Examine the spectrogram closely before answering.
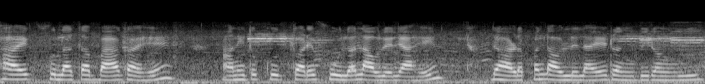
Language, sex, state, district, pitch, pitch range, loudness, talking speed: Marathi, female, Maharashtra, Mumbai Suburban, 205 Hz, 195-225 Hz, -13 LUFS, 155 wpm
